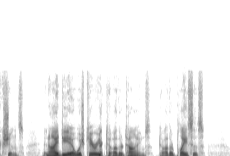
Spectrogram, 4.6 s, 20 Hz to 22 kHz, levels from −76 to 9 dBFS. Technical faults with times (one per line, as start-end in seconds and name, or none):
1.97-1.99 skip ahead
